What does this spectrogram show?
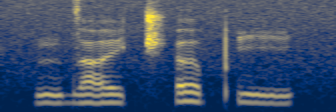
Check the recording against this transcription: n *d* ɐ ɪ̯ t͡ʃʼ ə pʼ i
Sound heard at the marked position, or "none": d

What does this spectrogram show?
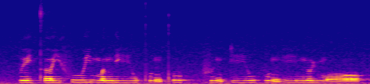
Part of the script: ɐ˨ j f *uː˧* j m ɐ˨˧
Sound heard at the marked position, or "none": uː˧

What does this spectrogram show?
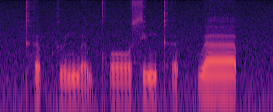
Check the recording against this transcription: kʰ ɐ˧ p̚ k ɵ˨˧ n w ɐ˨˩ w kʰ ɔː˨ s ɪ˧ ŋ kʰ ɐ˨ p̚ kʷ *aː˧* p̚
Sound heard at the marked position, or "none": aː˥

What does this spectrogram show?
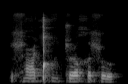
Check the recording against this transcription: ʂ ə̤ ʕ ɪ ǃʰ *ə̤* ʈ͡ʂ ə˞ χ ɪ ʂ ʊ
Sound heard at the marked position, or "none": ɑ̤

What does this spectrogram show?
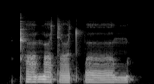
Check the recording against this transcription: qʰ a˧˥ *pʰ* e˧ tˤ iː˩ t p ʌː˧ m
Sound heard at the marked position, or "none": m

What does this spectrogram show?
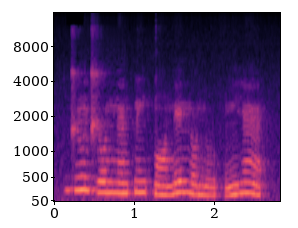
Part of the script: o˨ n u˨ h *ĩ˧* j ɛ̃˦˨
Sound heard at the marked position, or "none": ĩ˨˦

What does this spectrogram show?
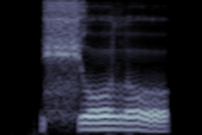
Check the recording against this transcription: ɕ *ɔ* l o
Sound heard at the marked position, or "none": o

